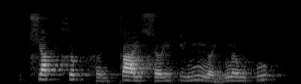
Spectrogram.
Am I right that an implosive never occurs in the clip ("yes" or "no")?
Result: no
